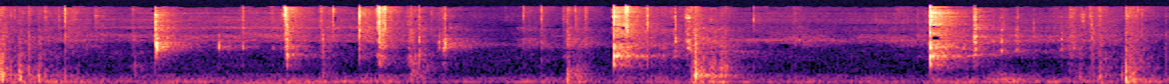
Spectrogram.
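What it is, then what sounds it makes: Dry bar soap being cut. A solid white bar of dry soap with an orange coat, held in hand, is cut into chunks with a metal utility knife blade. Quiet, dry scraping is broken by sharp, bright crunching snaps as the blade bites through, with several stronger cracks near the middle and end.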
